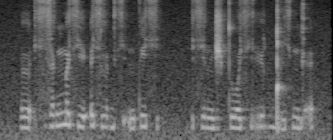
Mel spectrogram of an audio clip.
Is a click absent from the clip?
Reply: no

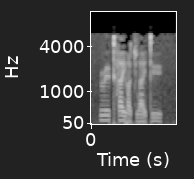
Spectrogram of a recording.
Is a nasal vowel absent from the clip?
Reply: yes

